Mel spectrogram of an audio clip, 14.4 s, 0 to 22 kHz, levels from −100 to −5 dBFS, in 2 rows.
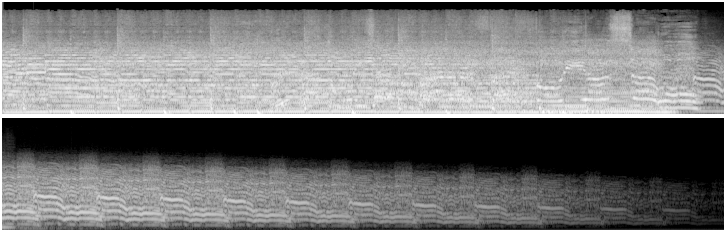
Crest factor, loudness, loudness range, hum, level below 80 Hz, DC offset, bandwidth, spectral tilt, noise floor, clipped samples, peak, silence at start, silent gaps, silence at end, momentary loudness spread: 12 dB; -10 LUFS; 19 LU; none; -24 dBFS; under 0.1%; 16.5 kHz; -4 dB/octave; -73 dBFS; under 0.1%; 0 dBFS; 0 s; none; 3.55 s; 18 LU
